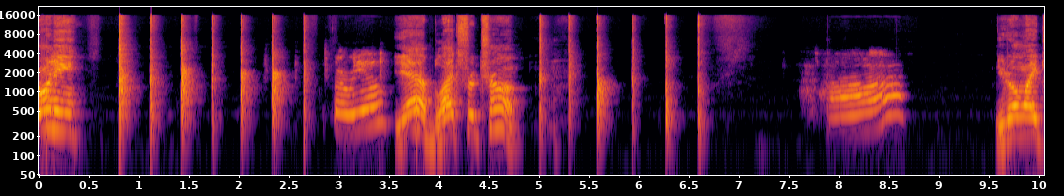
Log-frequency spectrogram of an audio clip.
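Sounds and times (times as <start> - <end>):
person clapping hands: 0.8 - 3.0, 4.9 - 6.9.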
